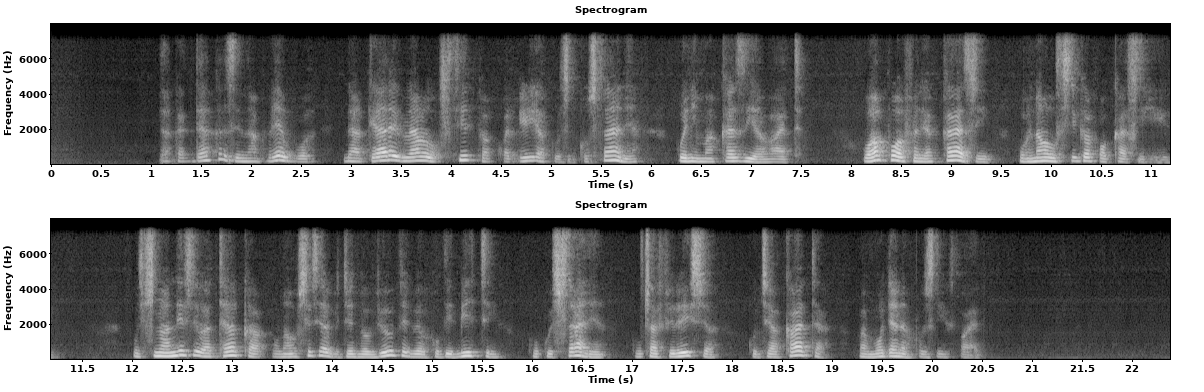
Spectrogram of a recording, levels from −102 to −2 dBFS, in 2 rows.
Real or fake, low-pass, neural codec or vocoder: fake; 7.2 kHz; codec, 16 kHz in and 24 kHz out, 0.6 kbps, FocalCodec, streaming, 4096 codes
